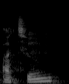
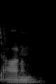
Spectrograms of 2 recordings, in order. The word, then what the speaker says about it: Autumn: trust general autumn and you pronounce his name autumn i've watched um kite's video and i realized some people might say a tune it's autumn or maybe that was just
